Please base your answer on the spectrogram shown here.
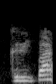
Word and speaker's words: कृपा: उच्चारण करते ही नहीं जब कृपा का उच्चारण होगा तो ऋषि वाला ऋ का उच्चारण होगा और ऋषि वाले ऋ का उच्चारण मुर्धा से होता है अच्छा ी ना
